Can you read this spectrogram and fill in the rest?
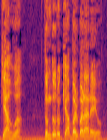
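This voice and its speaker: A protective young husband acted by a man speaks in a fairly high male voice, earnest and assertive. The delivery is melodramatic storybook dialogue. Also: fast talker, slight background noise, close to an everyday voice. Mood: questioning. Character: firm, protective young husband and dutiful son.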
